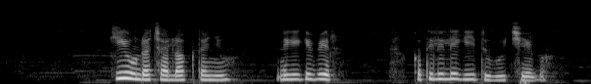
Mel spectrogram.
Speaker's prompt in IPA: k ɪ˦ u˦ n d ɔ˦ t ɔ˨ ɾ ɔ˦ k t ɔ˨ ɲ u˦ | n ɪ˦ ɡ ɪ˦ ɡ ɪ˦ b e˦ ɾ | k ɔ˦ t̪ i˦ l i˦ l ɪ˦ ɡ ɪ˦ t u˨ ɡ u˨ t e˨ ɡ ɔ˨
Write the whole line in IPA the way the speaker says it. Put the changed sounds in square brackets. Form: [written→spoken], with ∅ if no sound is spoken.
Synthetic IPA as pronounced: k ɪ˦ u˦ n d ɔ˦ [t→t͡ʃ] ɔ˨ [ɾ→l] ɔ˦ k t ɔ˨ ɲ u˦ | n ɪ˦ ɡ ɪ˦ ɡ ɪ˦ b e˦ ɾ | k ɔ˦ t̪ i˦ l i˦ l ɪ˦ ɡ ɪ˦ t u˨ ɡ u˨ [t→t͡ʃ] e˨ ɡ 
